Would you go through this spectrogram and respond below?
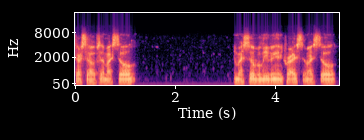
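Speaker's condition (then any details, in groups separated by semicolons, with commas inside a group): Parkinson's disease, mild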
